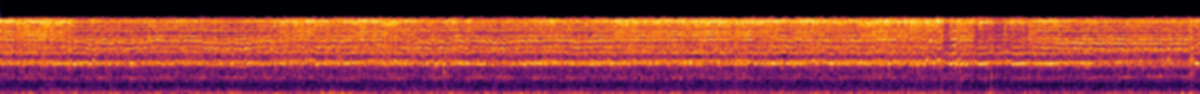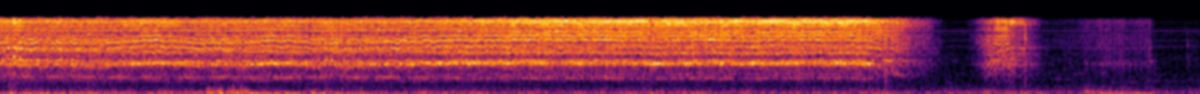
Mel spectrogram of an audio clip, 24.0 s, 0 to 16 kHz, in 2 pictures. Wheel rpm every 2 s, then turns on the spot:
160, 160, 160, 170, 160, 160, 160, 160, 170, 160, 60, 20.
22-24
